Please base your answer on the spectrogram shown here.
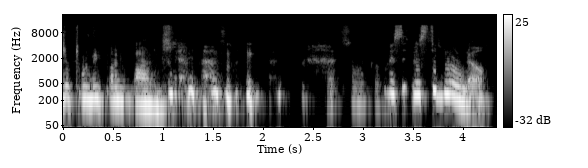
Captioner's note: laughter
